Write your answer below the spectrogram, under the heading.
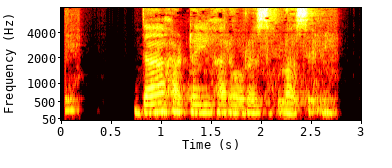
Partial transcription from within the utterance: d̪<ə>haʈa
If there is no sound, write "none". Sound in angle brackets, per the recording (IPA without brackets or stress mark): ɑ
